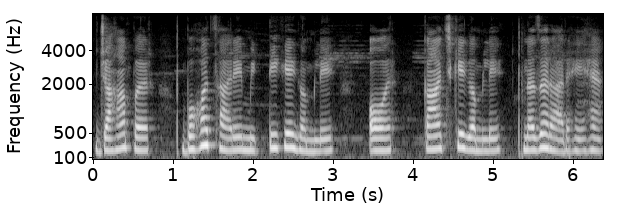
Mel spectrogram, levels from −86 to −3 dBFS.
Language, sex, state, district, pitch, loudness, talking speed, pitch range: Hindi, female, Chandigarh, Chandigarh, 210 Hz, -17 LUFS, 140 wpm, 200-225 Hz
